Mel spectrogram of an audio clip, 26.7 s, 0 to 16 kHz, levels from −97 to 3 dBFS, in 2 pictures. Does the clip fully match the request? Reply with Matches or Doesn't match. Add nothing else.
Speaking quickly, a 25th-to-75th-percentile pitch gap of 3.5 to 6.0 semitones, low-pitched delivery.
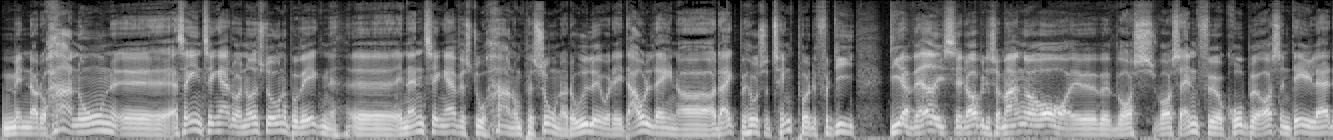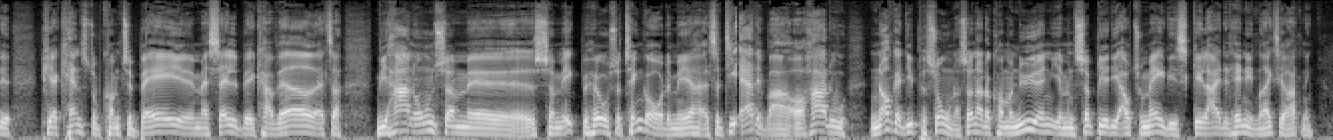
Matches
